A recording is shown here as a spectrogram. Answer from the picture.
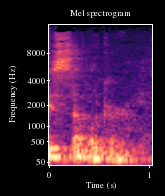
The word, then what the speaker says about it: sepulcher: sepulcher. That word is not pronounced how it looks.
